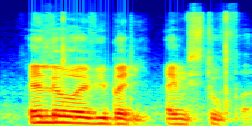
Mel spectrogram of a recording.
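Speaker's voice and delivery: poor cartoon cat voice. Describing a British comedian's blue cat character, doing the worst Stufa impression. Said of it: "the worst Stufa impression in the world".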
